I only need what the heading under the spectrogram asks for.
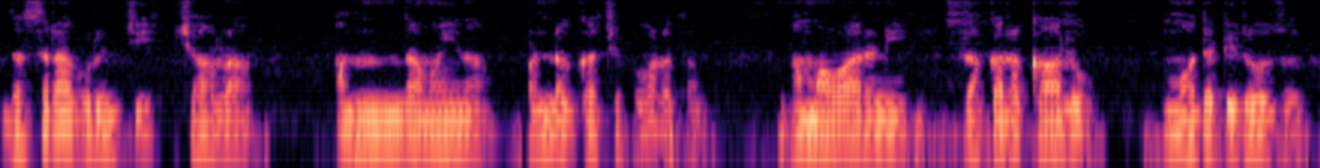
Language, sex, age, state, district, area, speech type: Telugu, male, 45-60, Andhra Pradesh, Krishna, urban, spontaneous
